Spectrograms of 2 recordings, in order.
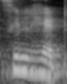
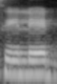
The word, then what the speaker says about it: Sylhet: যখন আমরা লিখতে যাব তখন এইভাবে বলবো, SYLHET, হেড, সিলহেট। কিন্তু বাংলায় যখন আমরা সুন্দর করে বলবো বা ইংরেজিতে যখন বলবো তখন সিলেট বলবো, উচ্চারণ করব সিলেট, কিন্তু লেখার সময় সিলহেট।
